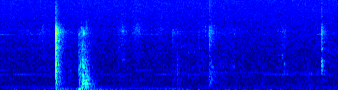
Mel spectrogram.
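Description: Two sharp knocks about a third of a second apart as a block of cold process soap is handled on a plastic slab cutter, followed by a few lighter clicks.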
